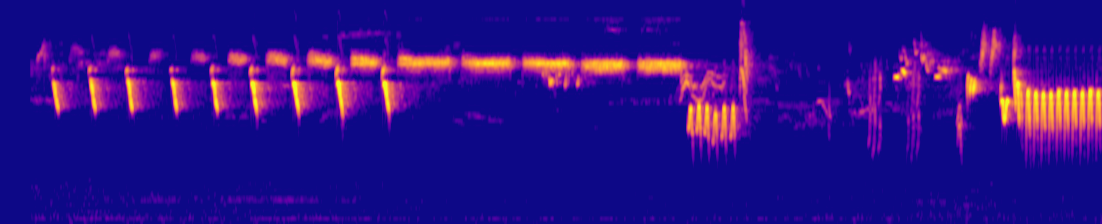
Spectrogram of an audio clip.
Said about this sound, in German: Die Vögel singen wie zuvor. Ach, gedankenlose Vögel.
